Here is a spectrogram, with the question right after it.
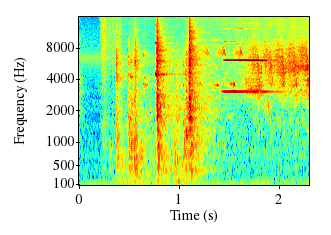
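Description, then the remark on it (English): A door in a diner slides open with a scraping, rattling rush over about a second, followed by a faint high whine and low hum. “I am not going through a door in a diner that leads to a fucking forest.”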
